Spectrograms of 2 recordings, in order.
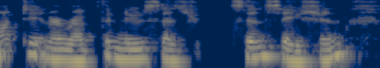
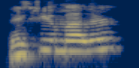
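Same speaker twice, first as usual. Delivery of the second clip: much louder and higher, calling down the line; loud phone call; 6 semitones higher, 8 dB louder than usual. Acted. Henry calling Mother long distance, loud.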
